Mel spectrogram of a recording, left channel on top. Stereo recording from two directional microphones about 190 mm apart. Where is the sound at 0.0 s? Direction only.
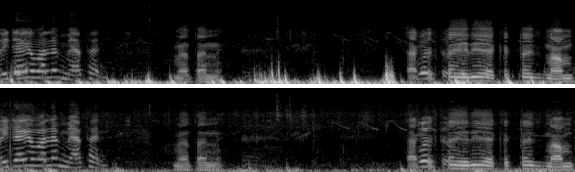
Centre (ahead or behind).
